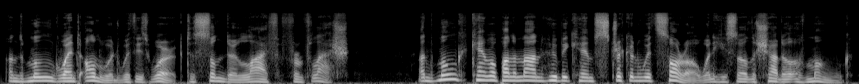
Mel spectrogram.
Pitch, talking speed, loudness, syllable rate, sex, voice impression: 135 Hz, 210 wpm, -21 LUFS, 5.0 syllables/s, male, masculine, middle-aged, tensed, powerful, slightly muffled, slightly raspy, cool, intellectual, mature, slightly friendly, wild, slightly strict, slightly intense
